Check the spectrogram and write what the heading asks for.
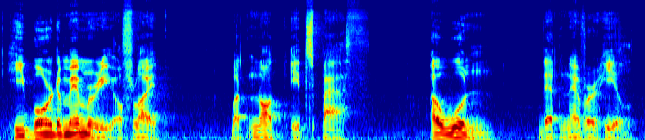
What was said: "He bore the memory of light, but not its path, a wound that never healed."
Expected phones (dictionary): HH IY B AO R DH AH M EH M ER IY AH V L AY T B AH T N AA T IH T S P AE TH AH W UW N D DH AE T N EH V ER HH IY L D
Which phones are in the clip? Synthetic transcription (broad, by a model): HH IY B AO R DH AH M EH M ER IY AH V L AY T B AH T N AA T IH T S P AE TH AH W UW N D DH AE T N EH V ER HH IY L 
